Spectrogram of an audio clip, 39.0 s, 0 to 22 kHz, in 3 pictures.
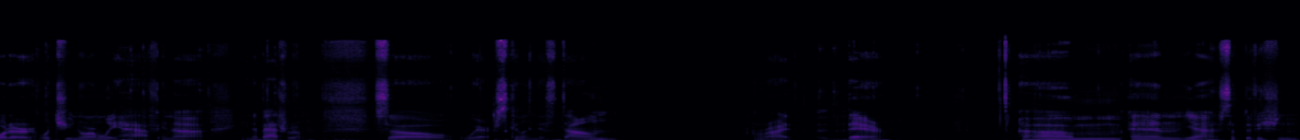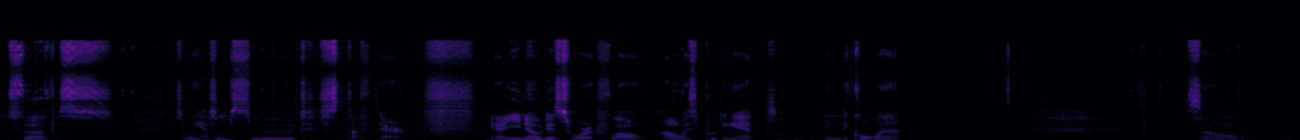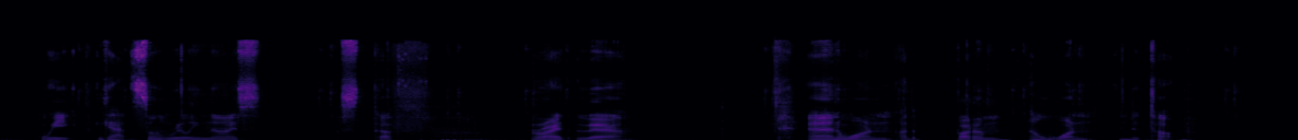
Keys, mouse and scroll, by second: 0.4-3.1 right drag, 3.1-6.5 middle drag, 3.4 z, 4.9 e, 8.3-10.2 drag, 8.5 Tab, 10.2-13.5 middle drag, 13.5-15.1 drag, 14.9 Tab, 15.1 middle click, 15.6-17.8 right drag, 16.2 click, 16.5 ctrl+r, 17.8 middle click, 19.8-22.5 right drag, 20.7 click, 21.0 ctrl+r, 24.4-27.0 right drag, 24.6-26.7 drag, 25.9 ctrl+r, 27.0-28.9 middle drag, 29.3-31.3 drag, 29.7-31.2 right drag, 30.7 ctrl+r, 31.3-32.4 right drag, 33.7-35.7 drag, 34.3-37.9 right drag, 34.6 ctrl+r, 36.3 ctrl+r, 38.4-38.9 drag.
